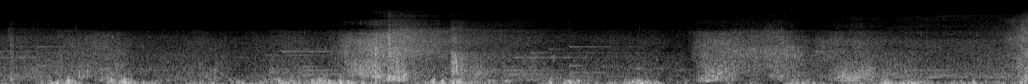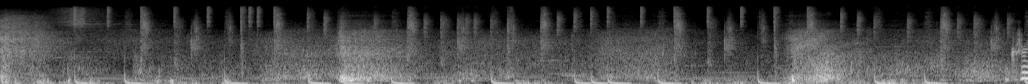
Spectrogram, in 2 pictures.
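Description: Sea waves wash onto a winter beach at Vitiazevo, with soft repeated surges and wind noise over a steady background of surf.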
